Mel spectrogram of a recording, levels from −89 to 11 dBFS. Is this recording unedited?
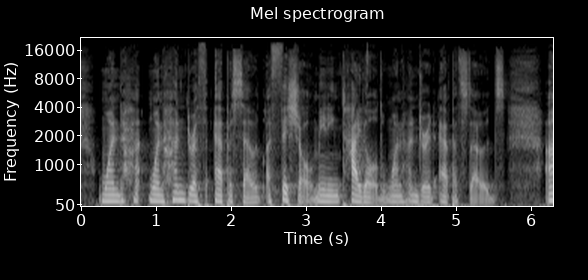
yes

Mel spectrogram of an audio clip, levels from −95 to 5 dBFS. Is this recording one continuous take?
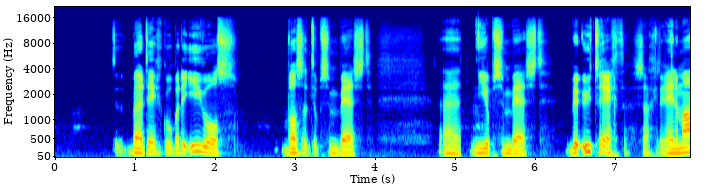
no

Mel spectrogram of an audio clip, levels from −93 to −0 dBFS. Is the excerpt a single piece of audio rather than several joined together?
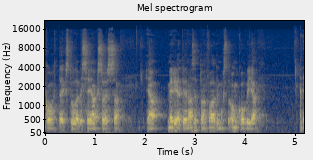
yes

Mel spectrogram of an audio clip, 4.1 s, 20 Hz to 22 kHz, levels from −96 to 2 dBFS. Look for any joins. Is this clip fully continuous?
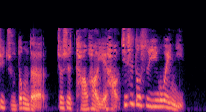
no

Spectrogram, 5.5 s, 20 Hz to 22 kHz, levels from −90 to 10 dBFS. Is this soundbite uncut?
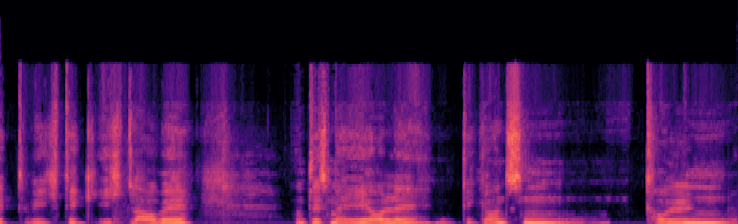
no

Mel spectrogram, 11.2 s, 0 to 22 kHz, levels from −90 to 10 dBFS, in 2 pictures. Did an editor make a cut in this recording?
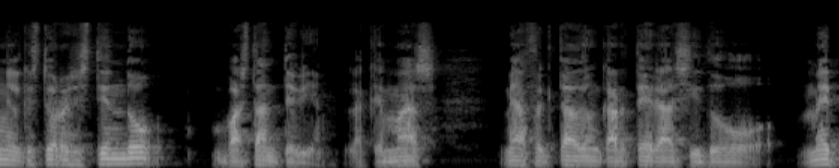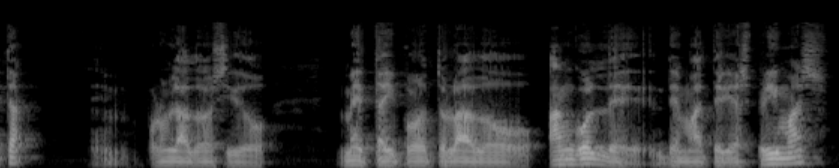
yes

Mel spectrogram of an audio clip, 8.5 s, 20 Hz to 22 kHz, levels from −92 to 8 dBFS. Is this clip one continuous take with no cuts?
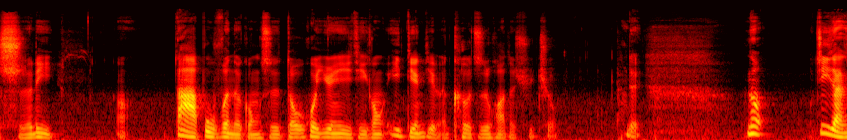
yes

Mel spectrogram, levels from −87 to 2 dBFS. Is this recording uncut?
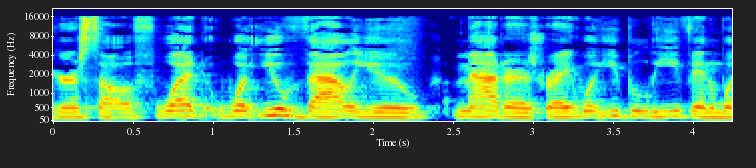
no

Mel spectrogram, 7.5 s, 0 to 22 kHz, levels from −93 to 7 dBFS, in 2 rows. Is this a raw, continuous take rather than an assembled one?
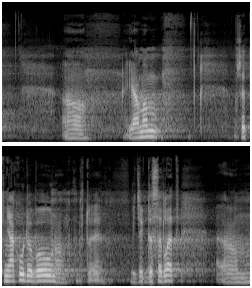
yes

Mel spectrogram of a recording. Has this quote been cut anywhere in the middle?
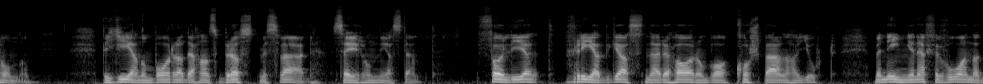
no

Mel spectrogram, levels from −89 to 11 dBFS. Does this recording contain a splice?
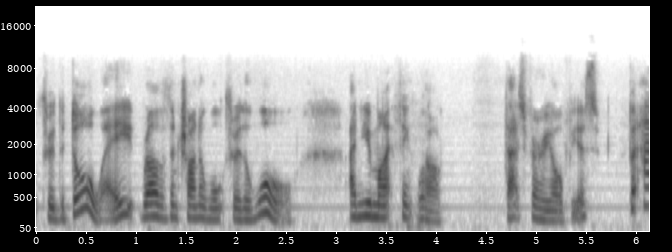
no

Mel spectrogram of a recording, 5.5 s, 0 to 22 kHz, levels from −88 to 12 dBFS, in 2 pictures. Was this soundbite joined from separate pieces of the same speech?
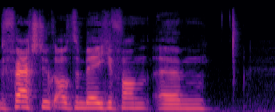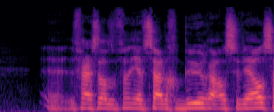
no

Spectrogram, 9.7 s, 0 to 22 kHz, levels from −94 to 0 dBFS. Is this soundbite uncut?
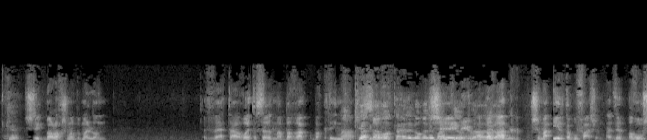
no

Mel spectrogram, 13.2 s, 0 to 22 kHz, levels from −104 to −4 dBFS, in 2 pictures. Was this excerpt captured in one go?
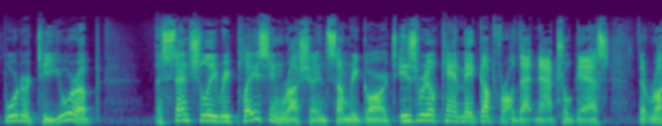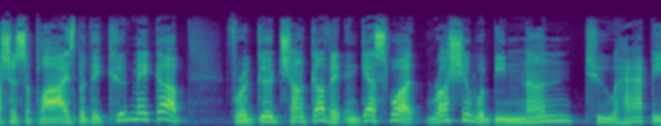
no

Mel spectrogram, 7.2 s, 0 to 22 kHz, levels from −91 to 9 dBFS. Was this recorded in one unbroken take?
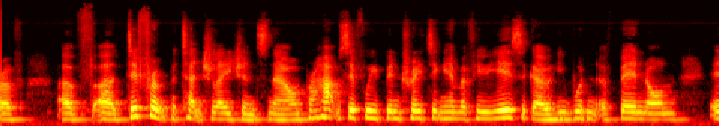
yes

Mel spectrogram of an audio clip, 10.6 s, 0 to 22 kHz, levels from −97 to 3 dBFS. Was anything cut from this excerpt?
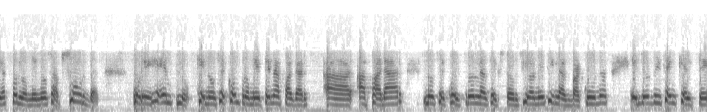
no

